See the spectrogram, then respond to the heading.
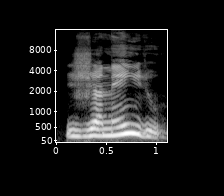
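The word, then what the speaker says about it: janeiro: আবারো বলছি mesh জানুয়ারিকে Portuguese ভাষায় বলা হয় জানেইরু জানেই ফেব্রুয়ারি ফেব্রুয়ারি কে পর্তুগিজ ভাষায় বলা হয়ে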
